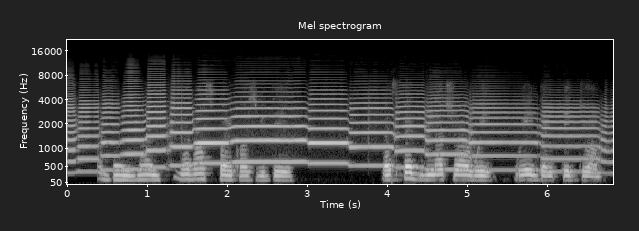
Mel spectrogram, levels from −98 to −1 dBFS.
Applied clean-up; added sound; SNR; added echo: none; Trumpet; -1 dB; none.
